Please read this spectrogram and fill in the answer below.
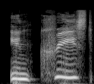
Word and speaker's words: increased: Increased, because it's a verb, we stress the second syllable.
